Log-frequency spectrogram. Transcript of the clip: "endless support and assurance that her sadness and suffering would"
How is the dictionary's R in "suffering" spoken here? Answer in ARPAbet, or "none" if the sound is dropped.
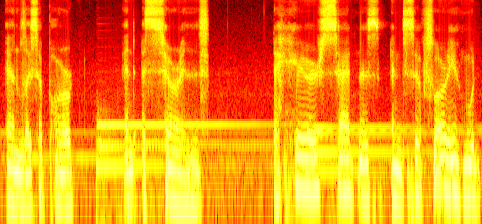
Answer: L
